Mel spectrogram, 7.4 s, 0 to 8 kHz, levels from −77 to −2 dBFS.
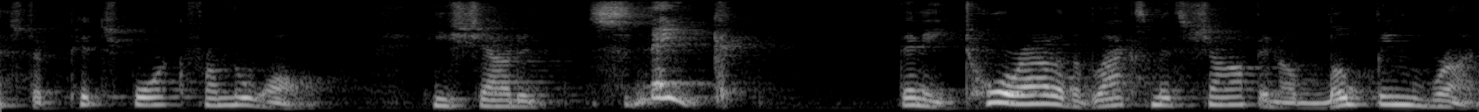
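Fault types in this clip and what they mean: No fault types appear in this clip, so there is nothing to explain.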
